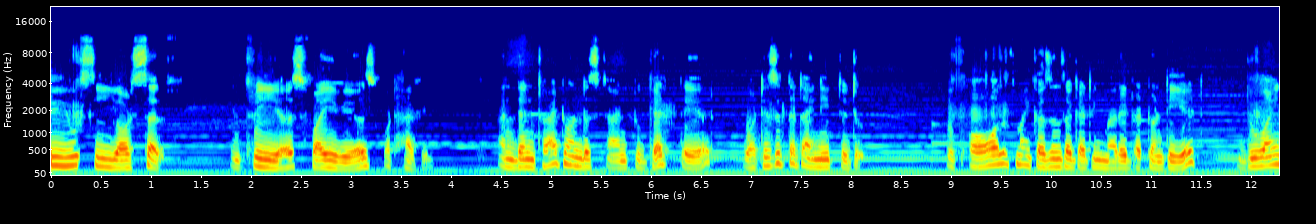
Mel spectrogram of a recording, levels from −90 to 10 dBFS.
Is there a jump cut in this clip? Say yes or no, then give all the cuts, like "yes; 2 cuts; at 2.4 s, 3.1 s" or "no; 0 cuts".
no; 0 cuts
